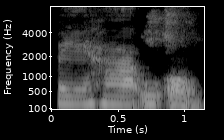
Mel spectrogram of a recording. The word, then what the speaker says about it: 坡: Ya, kalau PO bacanya gini, PHUO. Nanti jadi nadanya bagus ya, pronunciation bagus. Iya, Singapura. Cara bacanya begitu ya, tapi tulisannya ada PO saja.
